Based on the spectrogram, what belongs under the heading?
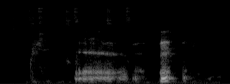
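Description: A dog lets out a drawn-out whining growl, then a sharp, louder yelp-like burst followed by a few softer whimpers, all within a couple of seconds and without anyone speaking.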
